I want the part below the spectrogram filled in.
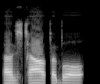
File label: "unstoppable", robot; cstrike; quake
